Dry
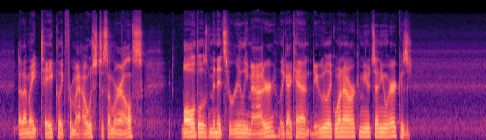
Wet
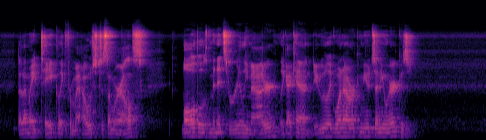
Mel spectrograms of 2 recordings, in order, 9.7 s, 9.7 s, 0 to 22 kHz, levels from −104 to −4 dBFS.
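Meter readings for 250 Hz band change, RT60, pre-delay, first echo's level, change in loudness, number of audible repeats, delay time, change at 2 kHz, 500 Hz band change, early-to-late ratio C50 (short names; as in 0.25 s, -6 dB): under -40 dB, 0.60 s, 32 ms, none, -19.0 dB, none, none, -25.5 dB, -36.5 dB, 9.0 dB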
